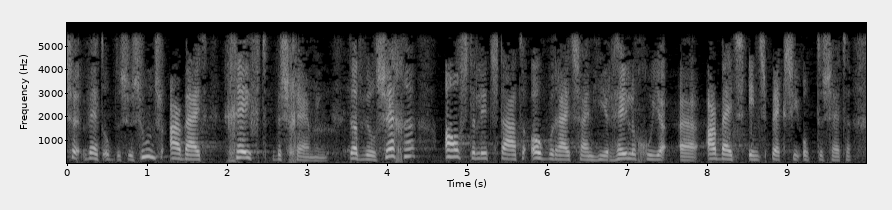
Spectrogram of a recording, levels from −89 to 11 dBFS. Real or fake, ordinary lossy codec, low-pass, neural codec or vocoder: real; none; 5.4 kHz; none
